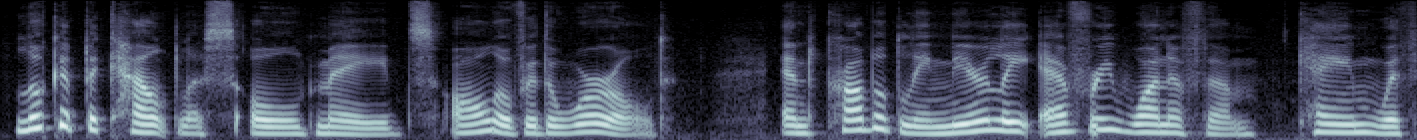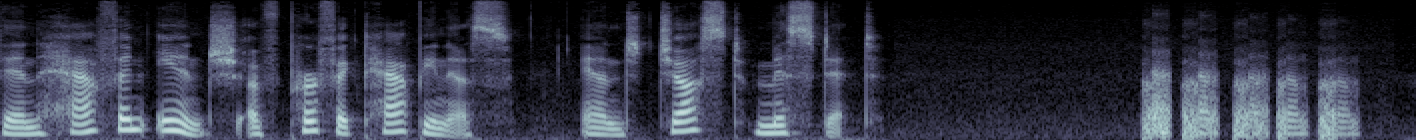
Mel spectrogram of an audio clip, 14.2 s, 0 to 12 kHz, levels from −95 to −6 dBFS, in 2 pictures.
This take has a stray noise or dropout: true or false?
true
